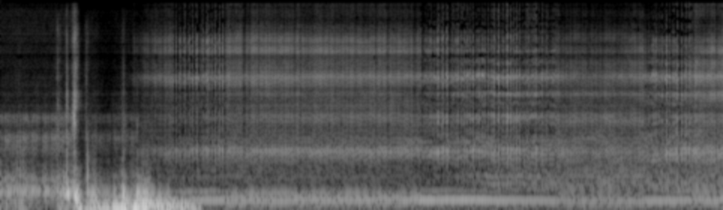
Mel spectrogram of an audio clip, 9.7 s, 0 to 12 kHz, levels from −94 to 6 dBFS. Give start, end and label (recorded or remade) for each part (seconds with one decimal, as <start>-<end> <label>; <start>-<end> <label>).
0.0-2.3 remade; 2.3-3.0 recorded; 3.0-5.6 remade; 5.6-7.4 recorded; 7.4-8.6 remade; 8.6-9.2 recorded; 9.2-9.7 remade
